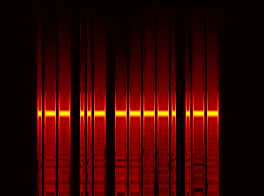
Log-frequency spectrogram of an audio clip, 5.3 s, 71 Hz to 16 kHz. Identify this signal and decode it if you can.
Morse code, heard as a keyed tone, about 17 wpm, 700 Hz. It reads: WU9W
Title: USA Call Signs - 8x Character Spacing - 17wpm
